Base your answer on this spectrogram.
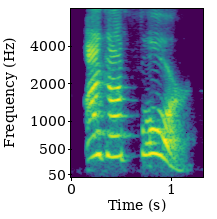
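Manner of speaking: put-on excited child voice, yelling. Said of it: "starts yelling".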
